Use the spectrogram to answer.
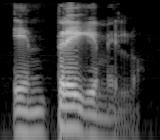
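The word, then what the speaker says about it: entréguemelo: cinco sílabas sin embargo la mayor fuerza de voz al pronunciarla recae en la sílaba denominada antes de la antepenúltima por lo tanto Recuerden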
